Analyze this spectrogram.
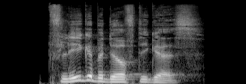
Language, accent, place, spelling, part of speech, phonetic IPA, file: German, Germany, Berlin, pflegebedürftiges, adjective, [ˈp͡fleːɡəbəˌdʏʁftɪɡəs], De-pflegebedürftiges.ogg
- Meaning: strong/mixed nominative/accusative neuter singular of pflegebedürftig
